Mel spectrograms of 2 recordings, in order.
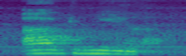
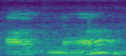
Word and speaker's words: Agnya: Alles, was das kleingeschriebene Selbst Martin weiter am Leben erhält, das ist eben Agnya. Agnya, not say Agna, but Agnya. With Rudiger, we pronounce it like this, like ugly, Agnya, Nya.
